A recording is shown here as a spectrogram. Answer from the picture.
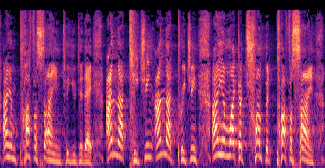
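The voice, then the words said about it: Raised, excited preaching voice. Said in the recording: “My voice is raised. I'm not upset. I'm excited.”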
